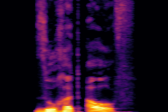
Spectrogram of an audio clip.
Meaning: second-person plural subjunctive I of aufsuchen
- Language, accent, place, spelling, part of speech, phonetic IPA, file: German, Germany, Berlin, suchet auf, verb, [ˌzuːxət ˈaʊ̯f], De-suchet auf.ogg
